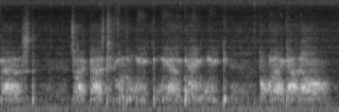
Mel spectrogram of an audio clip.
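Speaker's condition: Young onset Parkinson's; diagnosed at age 41, first suspected Lou Gehrig's disease, undiagnosed for a year, right arm not swinging; very quiet voice sounding like whispering, inaudible without voice amplifier, speaks into amplifier

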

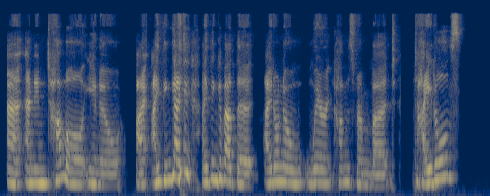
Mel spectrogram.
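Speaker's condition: Cleft palate, cleft palate without cleft lip

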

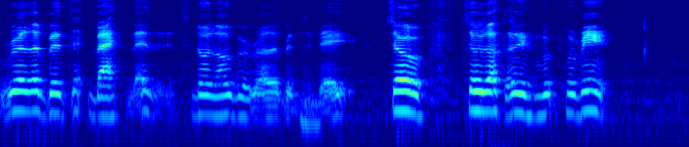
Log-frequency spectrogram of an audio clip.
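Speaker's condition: Cerebral palsy; cerebral palsy since childhood

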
